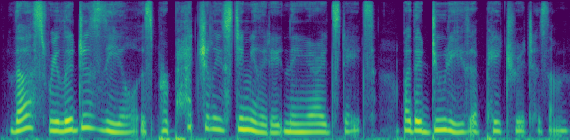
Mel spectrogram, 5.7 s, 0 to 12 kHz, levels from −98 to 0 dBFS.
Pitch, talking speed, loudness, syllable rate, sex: 225 Hz, 160 wpm, -18 LUFS, 5.5 syllables/s, female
